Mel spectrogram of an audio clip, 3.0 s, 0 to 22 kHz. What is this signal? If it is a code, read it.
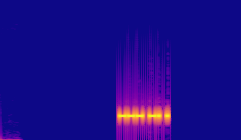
Morse code, heard as a keyed tone, about 44 wpm, 700 Hz. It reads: ONE
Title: Three Letter Words - 45wpm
